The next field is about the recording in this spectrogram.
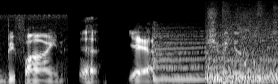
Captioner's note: laughs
